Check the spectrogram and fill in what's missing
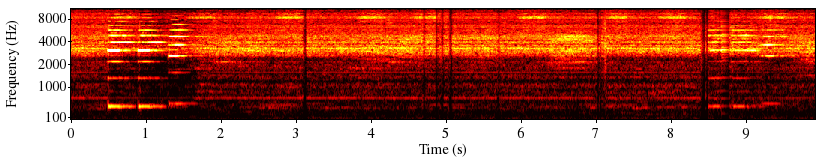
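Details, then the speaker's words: Noise inside a neonatal incubator in NICU care: a constant hissing from air pumped in and the warming element, with repeated high heart-monitor alarm beeps. "what you're hearing is the noise inside of an inator so that noise a constant heart monitor alarm under babies crying people talking this constant sh sound which is the air being pumped into the incubator as well as the warming and heating element to keep the baby warm"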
